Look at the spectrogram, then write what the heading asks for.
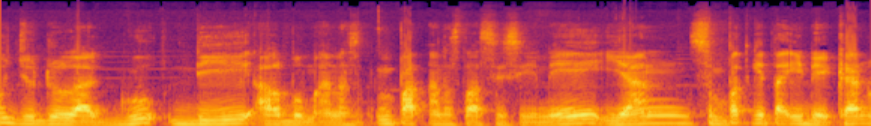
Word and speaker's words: Anastasis: Kembali ke album baru itu judulnya ee anastesis. Anastasis. Anastasis.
